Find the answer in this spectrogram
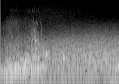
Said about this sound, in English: They started with a recording of the Colorado River.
